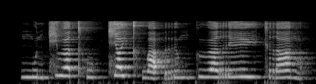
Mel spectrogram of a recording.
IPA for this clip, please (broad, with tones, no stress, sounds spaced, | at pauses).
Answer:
ŋ u˩˦ n t͡ɕ ɯ˧ a̯ tʰ u˨˩ k̚ t͡ɕ a˥˩ j kʰ w a˨˩ ʔ r ɯ˧ ŋ k ɯ˧ a̯ r eː˥˩ j k r a˥˩ ŋ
